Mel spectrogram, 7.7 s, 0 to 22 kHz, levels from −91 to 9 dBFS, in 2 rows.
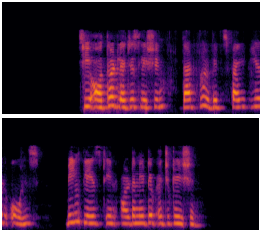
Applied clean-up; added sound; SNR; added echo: neural mask model DeepFilterNet 3.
